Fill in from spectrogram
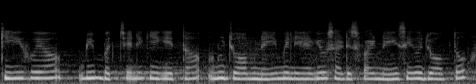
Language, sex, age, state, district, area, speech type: Punjabi, female, 18-30, Punjab, Fatehgarh Sahib, rural, spontaneous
